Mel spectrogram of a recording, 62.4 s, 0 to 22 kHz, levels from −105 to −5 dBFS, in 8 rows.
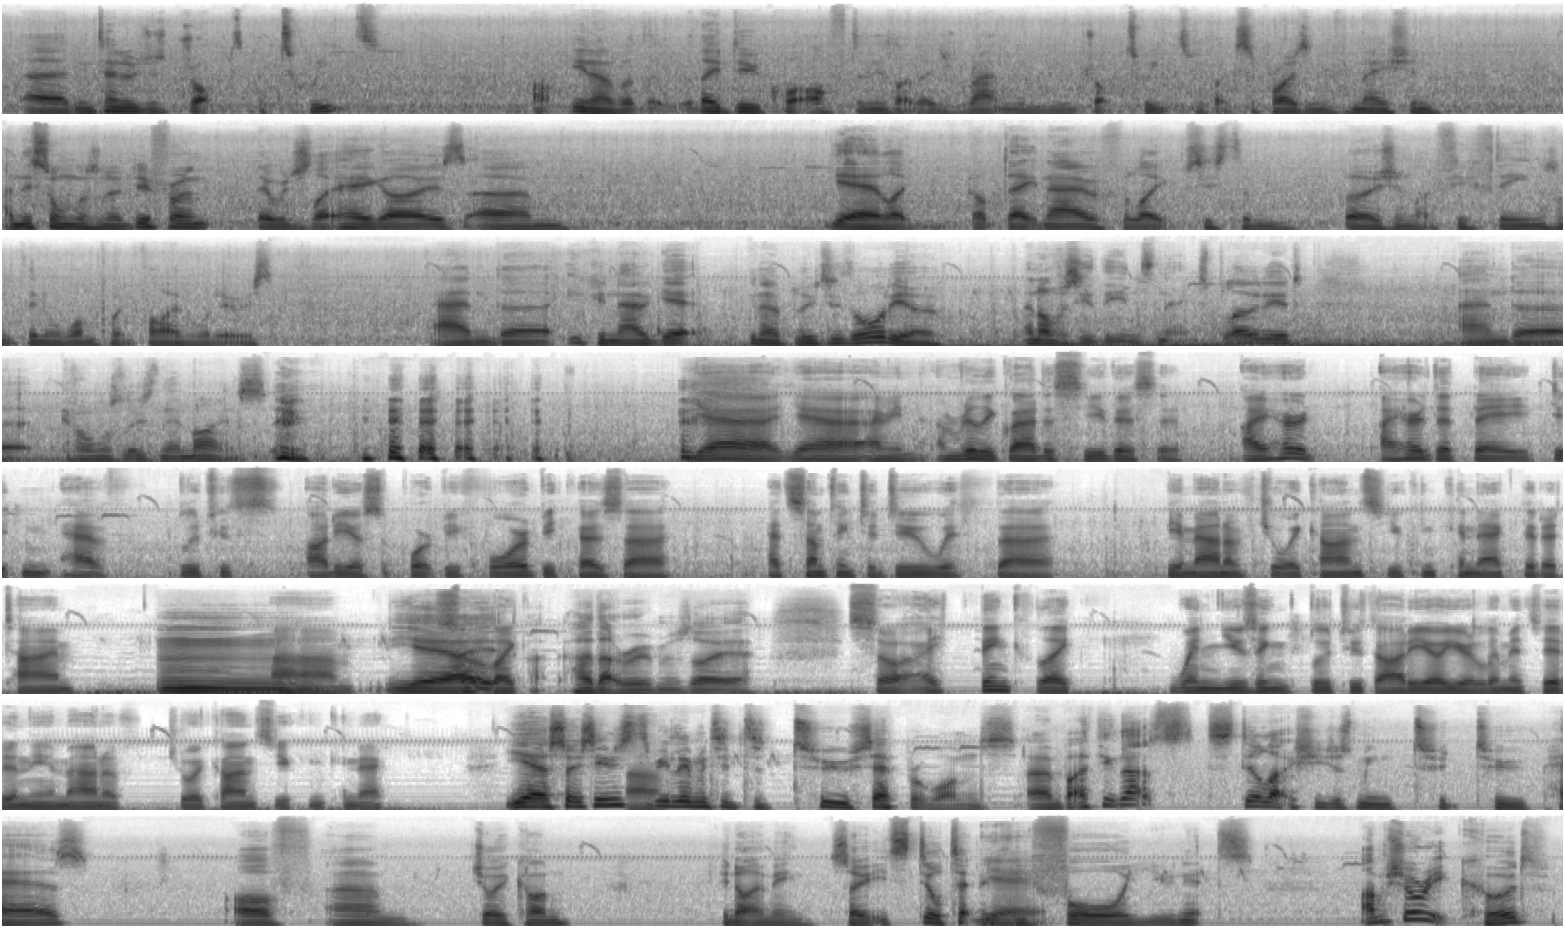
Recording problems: rain or running water; noticeable; throughout; 15 dB below the speech
electrical hum; faint; throughout; 60 Hz, 30 dB below the speech

